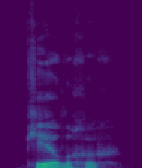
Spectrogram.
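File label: "ciallachadh", Scottish Gaelic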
